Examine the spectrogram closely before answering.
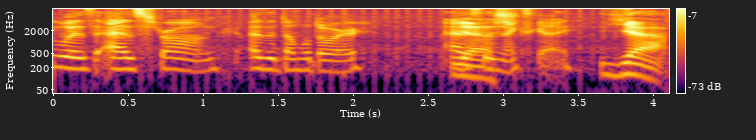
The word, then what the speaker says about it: Dumbledore: What do you keep calling him? Dumbledore, right? Dumbledore. Yeah. What am I saying? Saying it wrong. Whatever. You put an F in there.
